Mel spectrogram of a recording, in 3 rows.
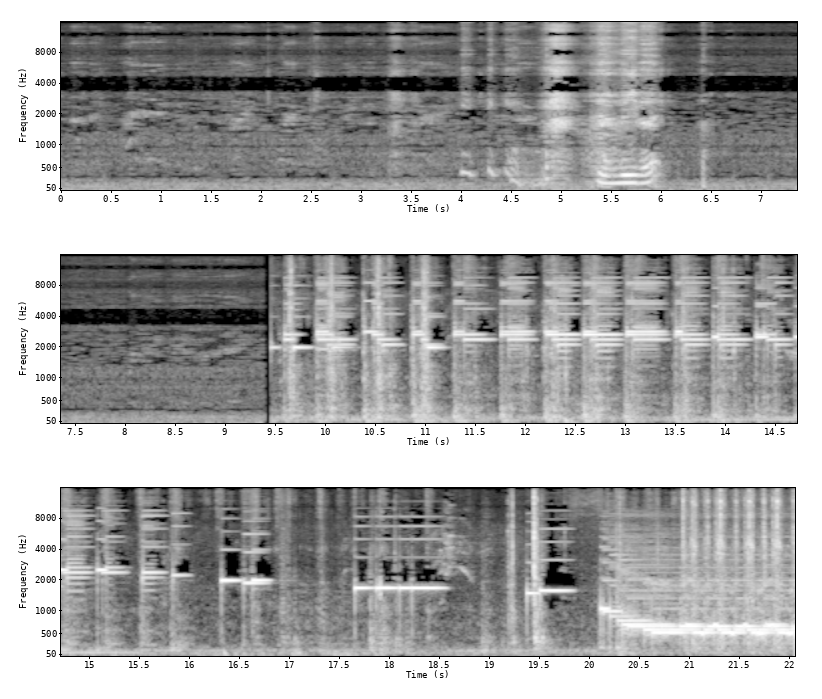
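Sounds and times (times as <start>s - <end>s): electronic keyboard notes: 9.5s - 16.8s, 19.4s - 22.0s.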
